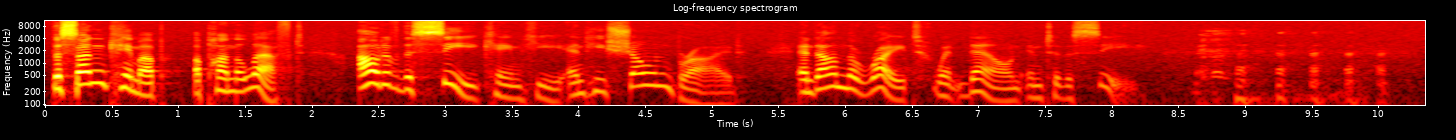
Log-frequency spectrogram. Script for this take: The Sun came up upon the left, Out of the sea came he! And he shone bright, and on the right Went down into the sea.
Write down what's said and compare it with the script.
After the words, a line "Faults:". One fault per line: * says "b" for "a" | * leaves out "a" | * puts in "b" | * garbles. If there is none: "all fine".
The Sun came up upon the left, Out of the sea came he! And he shone bride, and on the right Went down into the sea.
Faults:
* says "bride" for "bright"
